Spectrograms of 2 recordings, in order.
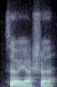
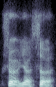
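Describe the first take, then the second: First: Muffled through the mask. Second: Loud sir yes sir through a mask; muffled through the mask. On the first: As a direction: repeat it muffled behind a mask. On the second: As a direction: call it out muffled behind a mask. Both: Acted. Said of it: "You want me to try saying".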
